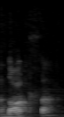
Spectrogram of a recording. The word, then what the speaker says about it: doxa: Assim, Sócrates fazia a pessoa sair do senso comum, da opinião, que em grego se escreve doxa, se fala doxa, D-O-X-A, sair dessa opinião, do senso comum, para buscar uma verdade, a episteme, para buscar o conhecimento verdadeiro.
